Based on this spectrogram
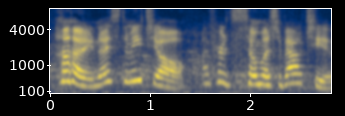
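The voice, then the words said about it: American accent. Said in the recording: “Why'd you sound so American?”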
